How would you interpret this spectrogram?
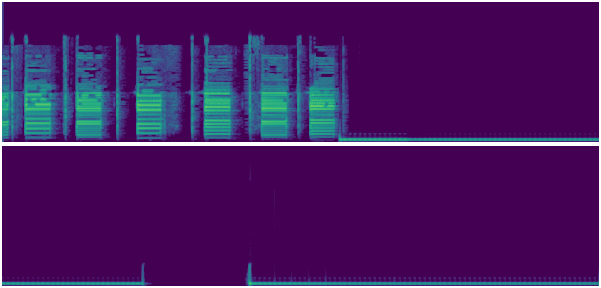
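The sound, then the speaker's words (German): A rapid series of telephone keypad beeps, followed by a long, steady outgoing call tone that briefly pauses and then resumes, clear with no voices. “Komm, die rufen mal an.”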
